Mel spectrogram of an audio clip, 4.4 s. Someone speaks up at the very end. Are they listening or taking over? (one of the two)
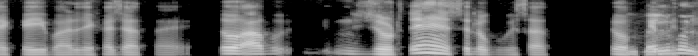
taking over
